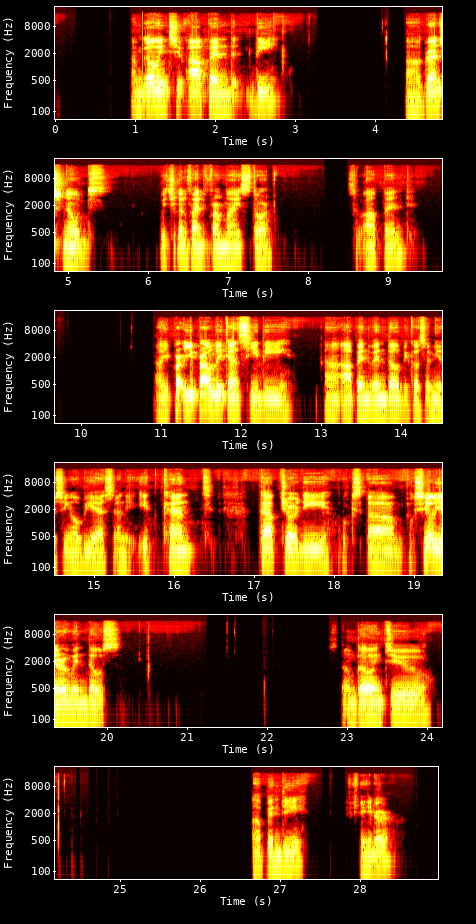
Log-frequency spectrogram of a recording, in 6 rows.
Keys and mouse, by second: 1.5-2.5 middle drag, 3.0-4.8 middle drag, 7.3 F4.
